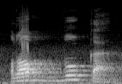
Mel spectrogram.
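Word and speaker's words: ربك: Rabbuka, awas, ro-nya tafkhim, baca tebal.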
